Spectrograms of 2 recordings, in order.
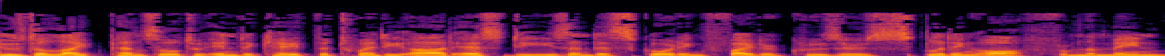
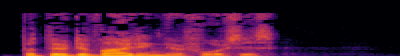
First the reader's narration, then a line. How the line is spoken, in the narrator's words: McKenna said quietly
